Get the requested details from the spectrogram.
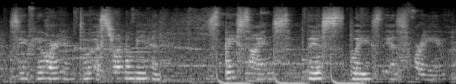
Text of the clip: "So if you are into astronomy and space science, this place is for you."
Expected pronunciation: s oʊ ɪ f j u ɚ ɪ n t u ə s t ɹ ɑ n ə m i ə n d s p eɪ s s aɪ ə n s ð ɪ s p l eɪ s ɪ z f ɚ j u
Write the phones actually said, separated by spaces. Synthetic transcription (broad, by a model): s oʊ ɪ f j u ɚ ɪ n t u ə s t ɹ ɑ n ə m i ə n s p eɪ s s aɪ ə n s ð ɪ s p l eɪ s ɪ z f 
